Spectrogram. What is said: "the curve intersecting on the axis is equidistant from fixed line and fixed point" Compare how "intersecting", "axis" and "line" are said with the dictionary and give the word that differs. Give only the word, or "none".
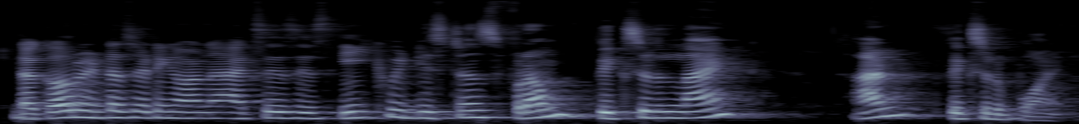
intersecting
